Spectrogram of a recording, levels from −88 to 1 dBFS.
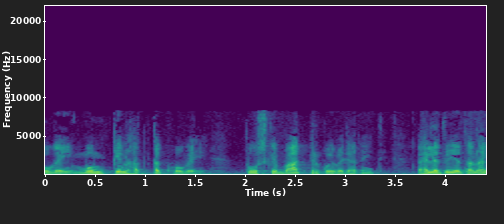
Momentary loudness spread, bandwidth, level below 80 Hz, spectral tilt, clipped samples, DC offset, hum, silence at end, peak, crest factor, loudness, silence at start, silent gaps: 11 LU; 8.4 kHz; -46 dBFS; -7.5 dB/octave; under 0.1%; under 0.1%; none; 0 s; -8 dBFS; 16 dB; -24 LUFS; 0 s; none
